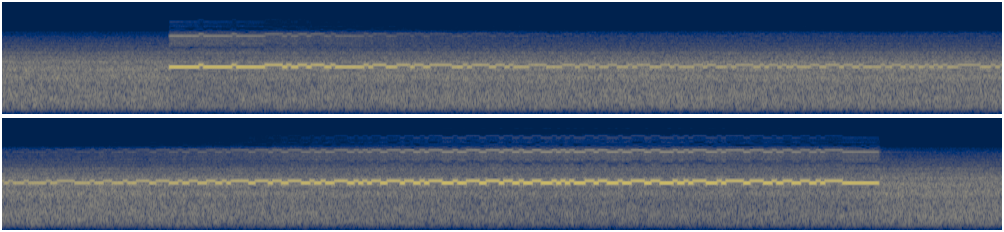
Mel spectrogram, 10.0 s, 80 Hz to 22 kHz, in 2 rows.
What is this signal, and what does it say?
RTTY (45.45 baud, 170 Hz shift), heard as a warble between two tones, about 2200 Hz centre, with radio static and fading. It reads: Z TEGO WZGLEDU KRYTYKOWANIE NAS ZA WYLACZENIE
